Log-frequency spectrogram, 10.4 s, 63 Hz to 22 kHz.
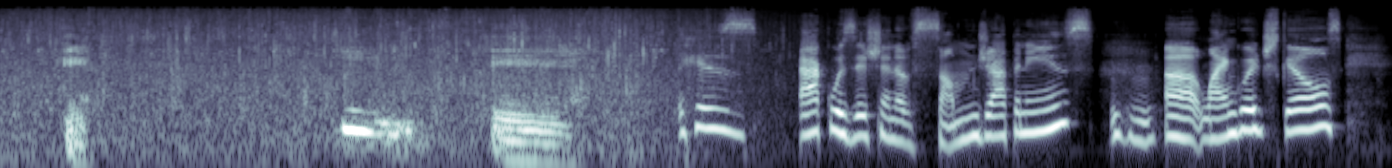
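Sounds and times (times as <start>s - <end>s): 
rain falling: 0.0s - 6.1s
speech: 0.5s - 0.8s, 5.2s - 10.3s.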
